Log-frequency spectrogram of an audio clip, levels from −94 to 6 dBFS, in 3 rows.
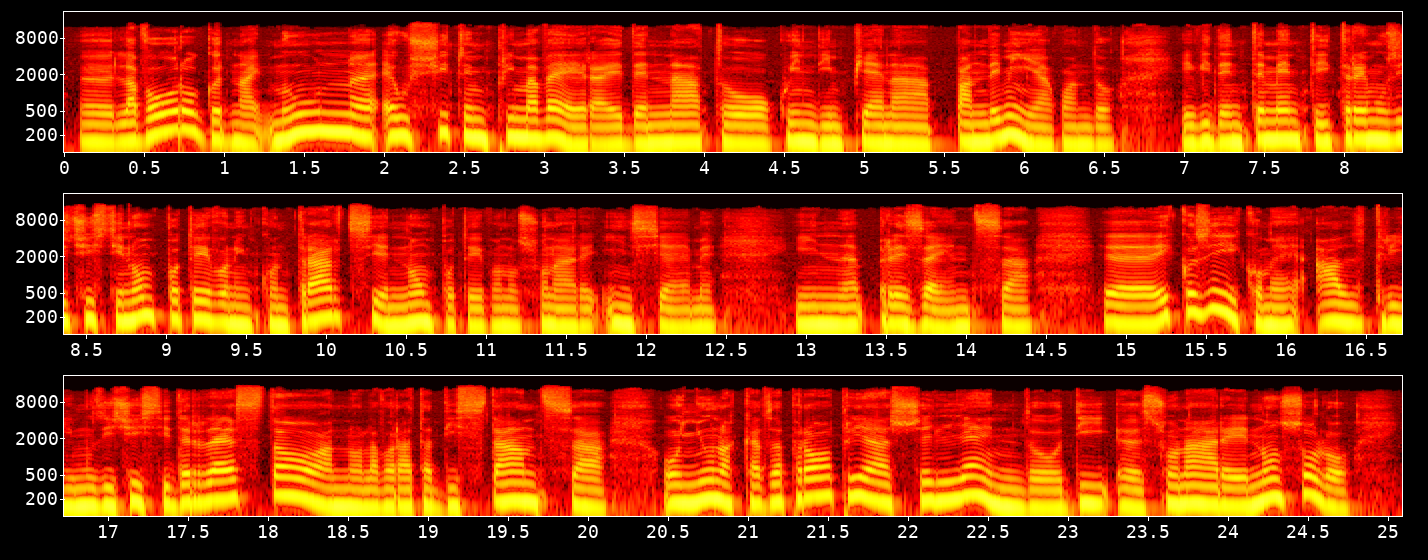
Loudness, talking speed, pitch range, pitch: -22 LUFS, 120 wpm, 145-185 Hz, 155 Hz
